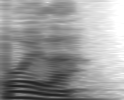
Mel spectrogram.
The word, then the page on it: boiler: British English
